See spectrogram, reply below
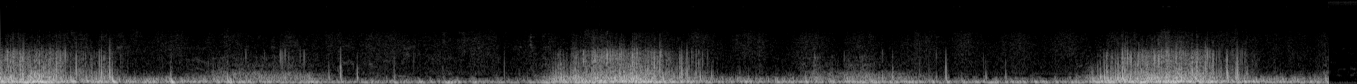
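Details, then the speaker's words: Fine crackles, discontinuous adventitious lung sounds, heard through a stethoscope in a respiratory exam demonstration: brief, fine crackling pops scattered through the breathing cycles. "show de bola agora vamos para os descontínuos Coloca aí uma creptação"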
